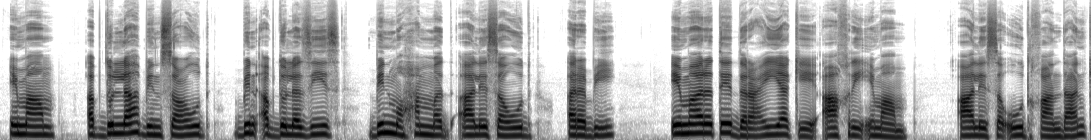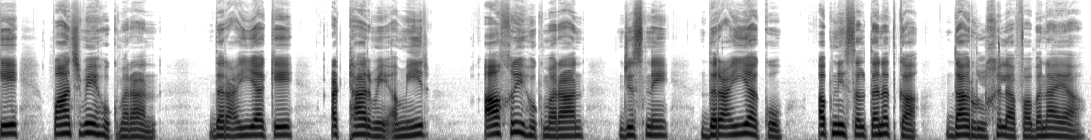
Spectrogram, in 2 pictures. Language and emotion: Urdu, neutral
